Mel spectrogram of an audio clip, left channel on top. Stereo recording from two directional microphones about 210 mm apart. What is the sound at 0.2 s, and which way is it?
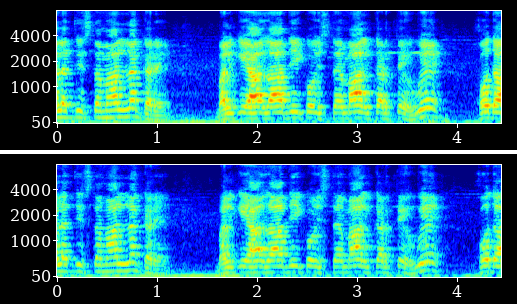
Speech, 10° left (ahead or behind).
